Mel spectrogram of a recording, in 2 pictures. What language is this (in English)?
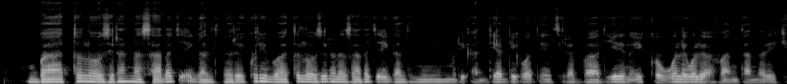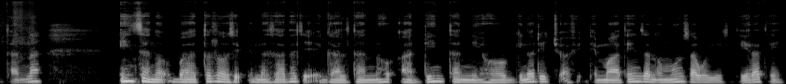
Sidamo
